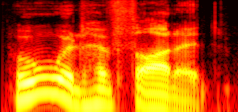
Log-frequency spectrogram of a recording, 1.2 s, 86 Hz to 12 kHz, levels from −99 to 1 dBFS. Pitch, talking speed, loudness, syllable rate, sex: 125 Hz, 250 wpm, -16 LUFS, 5.3 syllables/s, male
